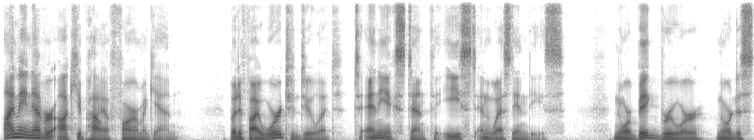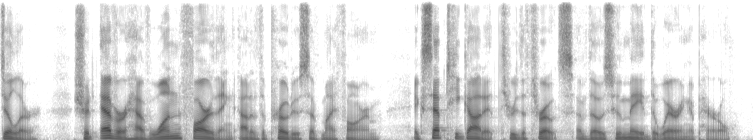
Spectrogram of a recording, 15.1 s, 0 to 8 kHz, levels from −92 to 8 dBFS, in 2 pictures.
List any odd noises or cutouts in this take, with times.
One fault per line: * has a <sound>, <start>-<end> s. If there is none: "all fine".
all fine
